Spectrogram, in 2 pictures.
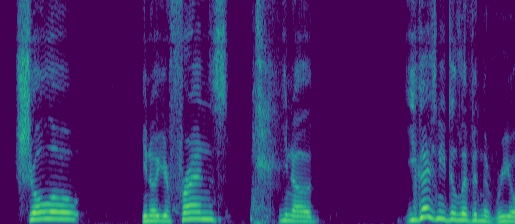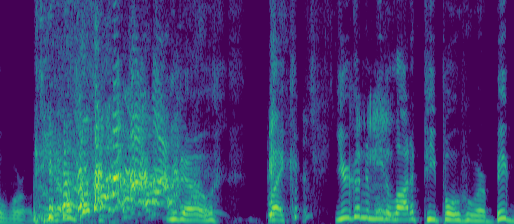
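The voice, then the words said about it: Impression of speaker's dad. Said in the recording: “here's an impression of my dad”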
